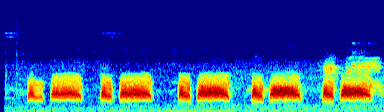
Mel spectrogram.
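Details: Spotted dove giving the Vietnamese thúc gù style of cooing, used as a decoy to draw wild doves in. Low coos come in pairs, a short note then a longer full one, five pairs steadily repeated.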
